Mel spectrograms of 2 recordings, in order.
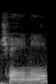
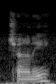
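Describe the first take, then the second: First: The first vowel is a long A sound. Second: The first vowel is not a long A sound. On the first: The speaker calls it right. "I think it's a long A" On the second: The speaker calls it wrong.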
